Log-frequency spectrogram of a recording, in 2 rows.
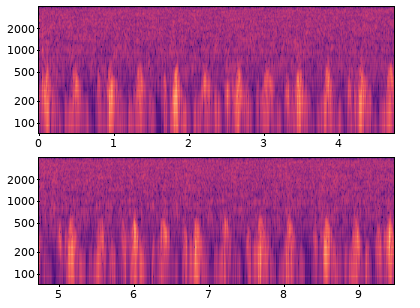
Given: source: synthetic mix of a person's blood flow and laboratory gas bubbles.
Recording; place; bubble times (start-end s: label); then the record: Doppler ultrasound of blood flow; precordium
0.02-0.22 s: bubbles
From the record:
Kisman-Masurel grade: 111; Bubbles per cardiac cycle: 1 to 2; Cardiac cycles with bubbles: 1 to 10%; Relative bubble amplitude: barely perceptible (0.100 to 0.250); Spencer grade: 1 (occasional bubble signal discernible with the cardiac motion signal, with majority of cardiac periods free of bubbles); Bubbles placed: anywhere in the cardiac cycle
